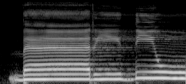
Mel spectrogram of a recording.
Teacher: Huruf ro dibaca secara tarkik karena berharakat di bawah yaitu harakat kasrah. Dibacanya tipis. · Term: tarqiq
